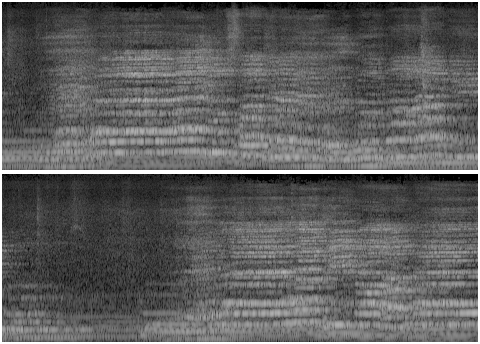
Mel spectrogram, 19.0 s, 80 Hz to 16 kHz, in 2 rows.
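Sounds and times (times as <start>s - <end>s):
church choir singing: 0.0s - 19.0s.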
